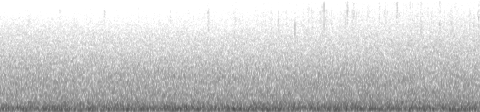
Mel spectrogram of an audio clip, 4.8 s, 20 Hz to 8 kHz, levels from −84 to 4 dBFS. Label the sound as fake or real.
real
